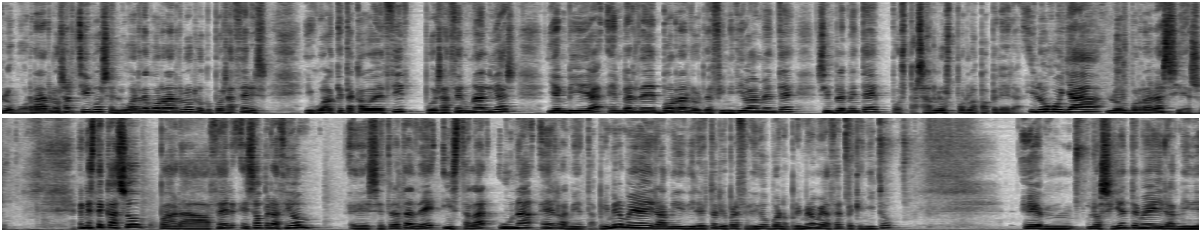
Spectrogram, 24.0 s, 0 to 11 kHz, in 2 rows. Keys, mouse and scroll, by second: 20.7 ctrl+1, 22.7 BackSpace.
